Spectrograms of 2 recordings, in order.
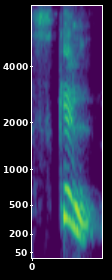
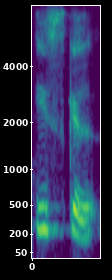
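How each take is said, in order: First: It begins directly with the s sound. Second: It begins with a short vowel before s. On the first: The speaker calls it right. "It is uh, skill" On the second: The speaker calls it wrong. "not e-skill"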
